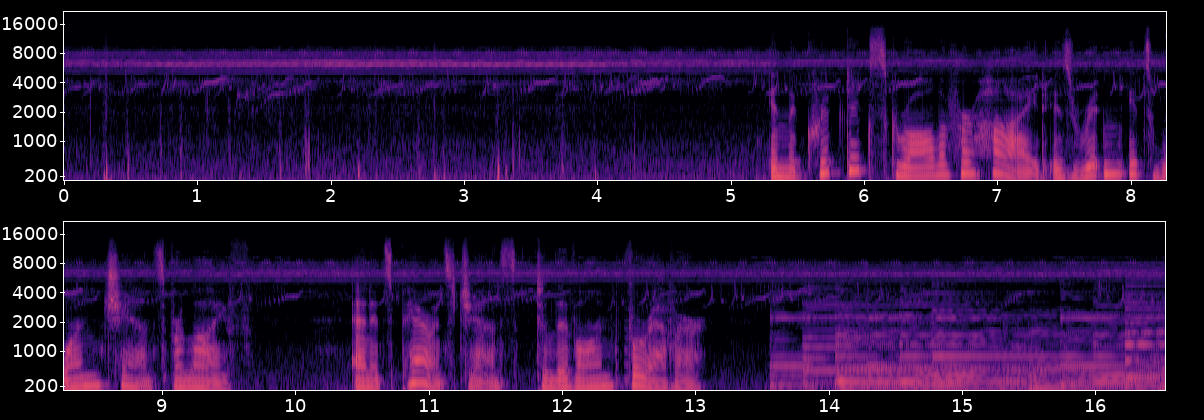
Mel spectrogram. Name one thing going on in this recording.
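A zebra crops grass.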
